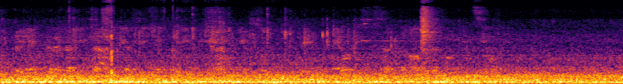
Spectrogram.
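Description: A hand picks up a plastic yogurt cup from a shelf.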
